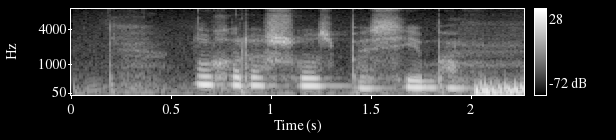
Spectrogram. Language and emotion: Russian, sad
